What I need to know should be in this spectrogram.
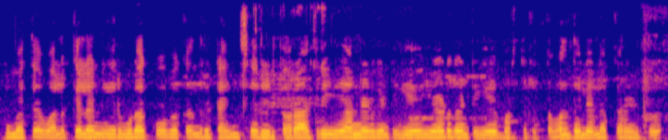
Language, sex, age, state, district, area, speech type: Kannada, female, 30-45, Karnataka, Koppal, rural, spontaneous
